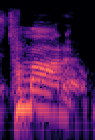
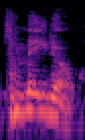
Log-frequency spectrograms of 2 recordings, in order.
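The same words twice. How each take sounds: First: "tomato" with "ah" in the middle; tomahto pronunciation. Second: "tomato" with "ay" in the middle; tomayto pronunciation. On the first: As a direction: say "tomato" as "tuh-MAH-toh". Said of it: "That's like tomato and tomato". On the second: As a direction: say "tomato" as "tuh-MAY-toh". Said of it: "Everyone says fucking tomato". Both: Shown as a demonstration.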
